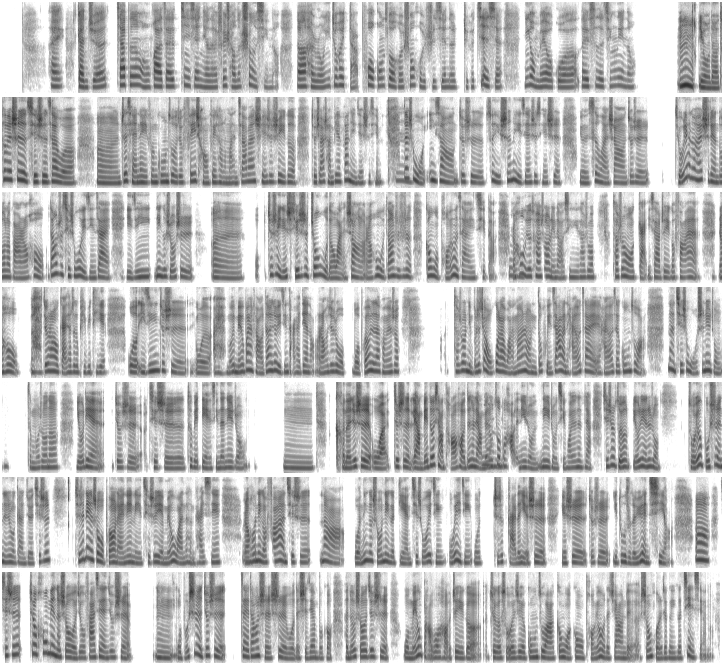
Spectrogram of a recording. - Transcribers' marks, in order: tapping; sigh
- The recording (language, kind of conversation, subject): Chinese, podcast, 如何在工作和生活之间划清并保持界限？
